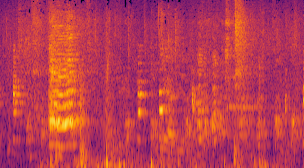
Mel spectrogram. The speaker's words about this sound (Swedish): Och sen har vi tuppen. Nu är han ju lite stressad men eh, eh vingarna ska ju bättre upp på honom.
